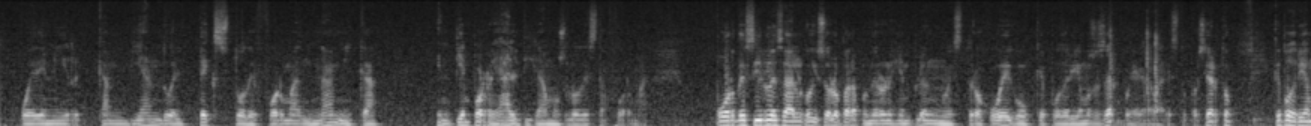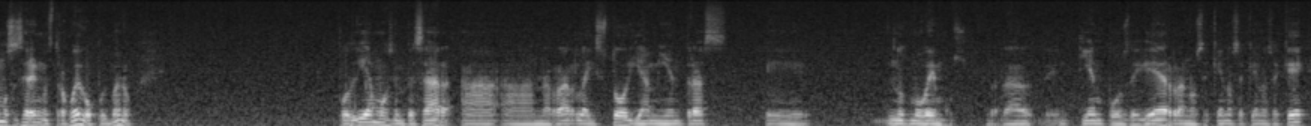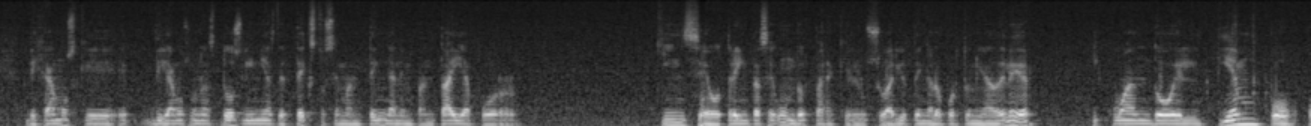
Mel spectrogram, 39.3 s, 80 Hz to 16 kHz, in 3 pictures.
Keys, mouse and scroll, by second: 11.5 ctrl+s, 12.0 ctrl+click, 38.6 Left.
